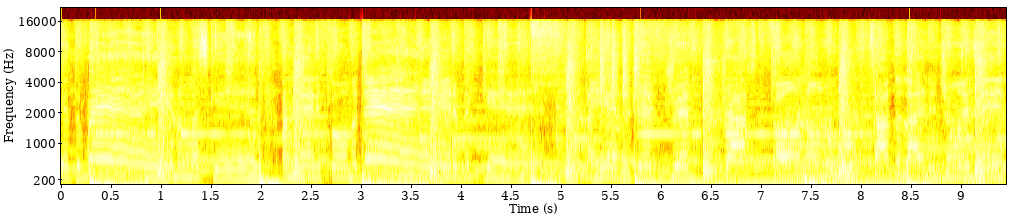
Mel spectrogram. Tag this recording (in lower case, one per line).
music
